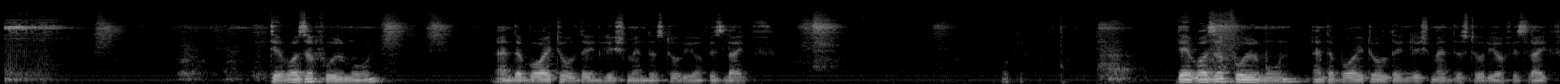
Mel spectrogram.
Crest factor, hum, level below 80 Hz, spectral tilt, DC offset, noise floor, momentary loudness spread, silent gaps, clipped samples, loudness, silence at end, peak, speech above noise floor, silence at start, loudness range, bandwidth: 20 dB; none; -68 dBFS; -4.5 dB/octave; under 0.1%; -65 dBFS; 24 LU; none; under 0.1%; -31 LUFS; 0 s; -12 dBFS; 35 dB; 0.05 s; 13 LU; 14 kHz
